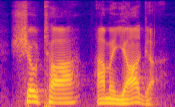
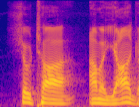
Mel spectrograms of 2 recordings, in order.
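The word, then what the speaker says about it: Shota Imanaga: thanks to jerbo and the the chat room sha amay Yaga sha amay Yaga that's the actual pronunciation the way he said so I gave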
